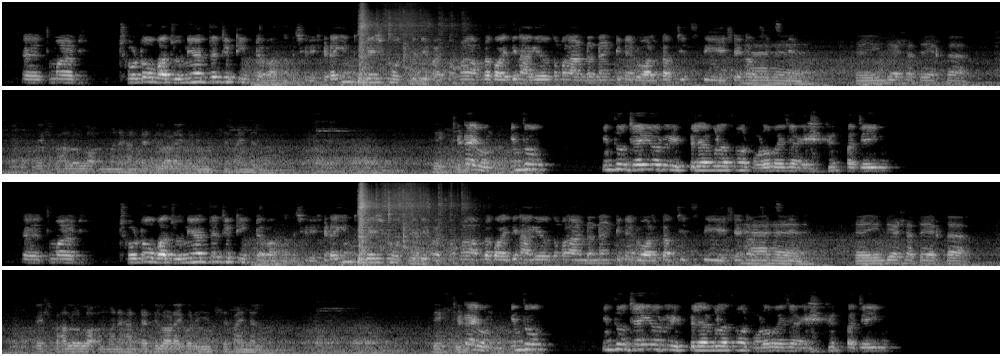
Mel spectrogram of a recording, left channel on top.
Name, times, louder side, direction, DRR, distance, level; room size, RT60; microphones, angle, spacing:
voice 1, 0.2-0.7 1.2-7.7 14.5-15.4 16.0-18.8, equal, 25° left, 1.0 m, -24 dB
sound 1, 2.4-15.4, left 1 dB, 75° left, 0.8 m, -36 dB
Shatter, 3.6-4.9, right 5 dB, 35° right, 0.5 m, -27 dB
voice 2, 7.4-8.1 8.5-9.7 10.3-12.6 14.3-14.6, right 3 dB, 80° right, 0.5 m, -29 dB
3.6 x 2.0 x 2.9 m
head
